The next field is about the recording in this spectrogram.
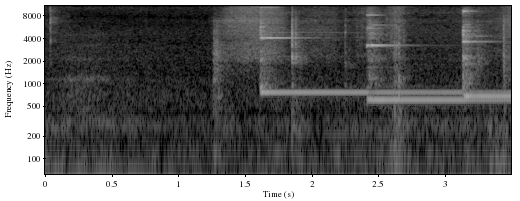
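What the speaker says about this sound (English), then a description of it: "There's one on the doorbell" A doorbell rings somewhere in a house, a quiet electronic chime of several sustained tones in a short stepped sequence, heard over faint room noise.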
